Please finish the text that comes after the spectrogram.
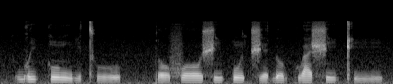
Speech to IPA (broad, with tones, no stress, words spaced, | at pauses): ɡʷi˦ kũ˦ŋi˨tʰu˨ | ɾo˨foː˦ʃi˦pũ˦ t͡ʃɪ˨ɗʊ˦kʷa˦ ʃi˦kʼi˨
